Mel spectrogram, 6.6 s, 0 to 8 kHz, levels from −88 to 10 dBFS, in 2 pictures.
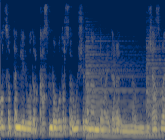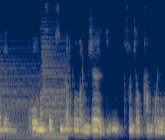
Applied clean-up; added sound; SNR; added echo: none; Piano; 17 dB; reverberation time 0.4 s.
